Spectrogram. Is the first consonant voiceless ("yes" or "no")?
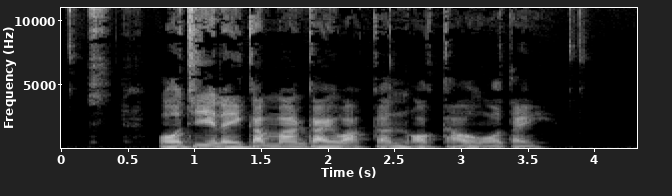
no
